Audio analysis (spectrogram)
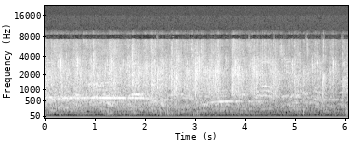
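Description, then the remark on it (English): An audience claps hands in praise to the Lord in sustained, dense applause that stays loud throughout, with scattered voices calling out beneath the clapping. “Oh, somebody clap your hands and let's give praise to the Lord.”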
